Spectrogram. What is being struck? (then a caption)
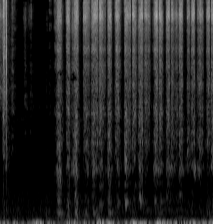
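Wooden coloured pencil on a thin paper sheet over a wooden table. A wooden colored pencil held in the right hand rubs colour in steady strokes onto a thin, solid printed paper coloring sheet lying flat on a wooden table. After a short quiet gap near the start, soft, bright, scratchy rubbing strokes follow one another at an uneven pace.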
